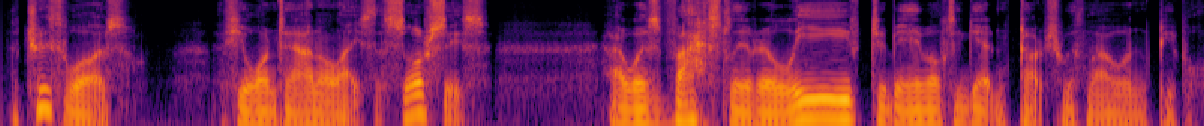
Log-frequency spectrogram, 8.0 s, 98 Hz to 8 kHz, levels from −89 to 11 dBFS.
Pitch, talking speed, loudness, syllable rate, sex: 90 Hz, 170 wpm, -18 LUFS, 5.3 syllables/s, male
